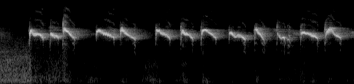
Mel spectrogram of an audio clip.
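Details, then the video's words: Captive white-eye, dewormed and given supplements, singing 'buka sing' on 18 May 2022: after a soft low rustle, an even series of piercing, downward-slurred chirps repeated roughly three to four per second. "Mata Puteh Kitaro buka sing"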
